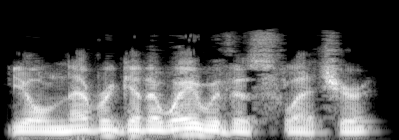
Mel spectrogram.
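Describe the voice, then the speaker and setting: Pompous male professor, voiced by a male narrator: cold, dismissive, sarcastic, lowish voice, audiobook dialogue. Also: steady tone, a little fast. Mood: mocking, indignant.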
